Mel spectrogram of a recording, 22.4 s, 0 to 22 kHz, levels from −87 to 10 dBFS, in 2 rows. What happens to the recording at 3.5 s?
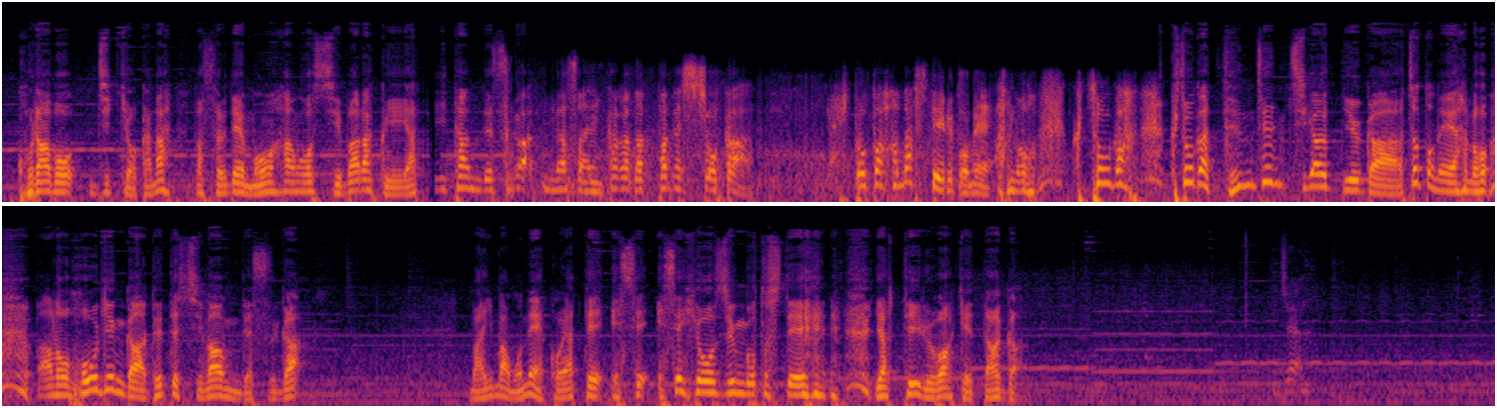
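Around there you're hearing a jitter buffer slow-down, running from 3.31 to 3.56 s. The receiver's buffer ran low or had just raised its target delay, so it padded things out by repeating tiny pitch-period-sized chunks, adding about 36 ms and playing at 88% speed. The sound stretches out briefly without any change in pitch.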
